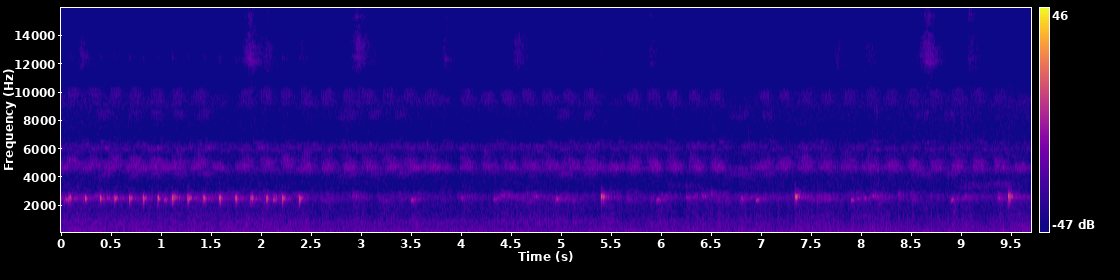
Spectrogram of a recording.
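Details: Jungle insects on Ishigaki Island, Japan, at dusk just after sunset: opens with a quick regular series of sharp high ticks, then only scattered single clicks over continuous high-pitched buzzing.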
